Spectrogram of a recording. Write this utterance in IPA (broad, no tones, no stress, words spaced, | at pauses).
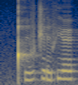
ǃʰivt͡ʃi ɾifje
